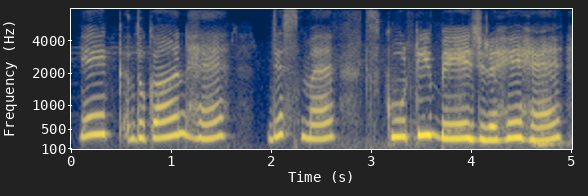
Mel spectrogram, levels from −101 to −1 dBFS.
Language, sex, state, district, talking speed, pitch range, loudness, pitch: Hindi, female, Uttar Pradesh, Lalitpur, 110 wpm, 310-365 Hz, -13 LUFS, 325 Hz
